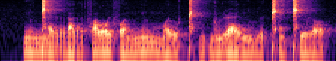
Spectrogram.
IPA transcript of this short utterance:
ĩlŋ͡ǁæ rar falˠui̯fʌnːĩl mːʌlu ǁʰi ɡũʎɭælĩ ʎøǁɛ̃ ǁiɭʌ

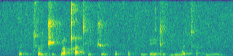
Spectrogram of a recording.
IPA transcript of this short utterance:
kʊdətʰɵd͡ʒɨ ɓɯqʰetʰɨ t͡ʃʊpʰʊpʰʊ pʰɨʔedɨ ɓimətʰə ɦi

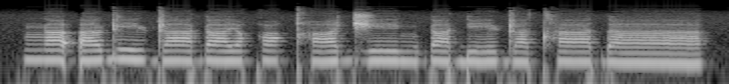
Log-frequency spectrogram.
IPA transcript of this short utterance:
ŋaʔaɖeːj ɖaːɠaːjqʷeqʰa d͡ʒeːŋɠa ɠeɖatʰaː ɗaː

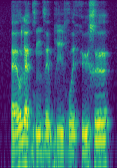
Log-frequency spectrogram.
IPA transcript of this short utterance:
ɛʊ̯lɛɡuŋ ðɪbiːvʊɪ̯ hyxʏː

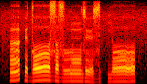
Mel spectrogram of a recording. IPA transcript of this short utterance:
ə̃ | ʏdɤː zɤzlːõːzʏz | jɤː

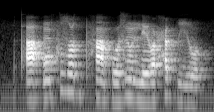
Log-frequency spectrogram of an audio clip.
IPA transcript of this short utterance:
tʼaʔõx zˤudpʰãpʊ zõneʊ̯ħɪ piʊ̯

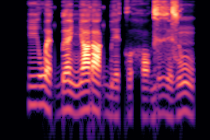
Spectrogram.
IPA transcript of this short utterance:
i˦wɛ˨ɡ͡bɛ˦˨ ɲa˦ɾa˨˦ɡ͡be˨ kʊ˨hɔ˨ɡɪ˦ɣɪ˨ zũ˦˨

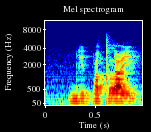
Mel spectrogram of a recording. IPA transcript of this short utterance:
bibʉtˤli

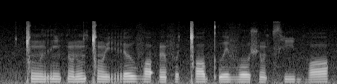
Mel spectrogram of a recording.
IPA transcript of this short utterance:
ǀũrĩ tõɾũǀõy̯ rɵu̯vɔ ʔə̃fɵ ǀɔ kʷʼe voʃõ t͡sʰibʱɔ

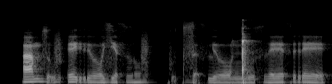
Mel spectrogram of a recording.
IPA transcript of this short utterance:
amzṵv ʔerʲoːzʲaθ ðo̤vkːṵt zə̰θlʲoː ŋ͡ǃuθðeːθ re

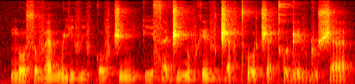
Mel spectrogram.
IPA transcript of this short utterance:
n̪osov ævujiv ivkovt͡ʃi ŋikisæ d͡ʒin̪ovxevd͡ʒæv tʰot͡ʃæ kʰoɖevɖu ʃæ

